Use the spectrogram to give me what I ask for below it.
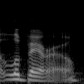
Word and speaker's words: libero: I want to know, is it pronounced libero or libero? – Or liberal. – Libero. – It's libero.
